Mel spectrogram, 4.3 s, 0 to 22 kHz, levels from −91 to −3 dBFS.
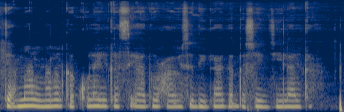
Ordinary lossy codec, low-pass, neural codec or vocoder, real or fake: none; none; none; real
